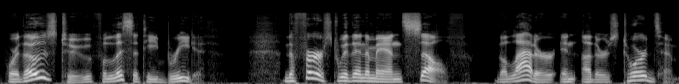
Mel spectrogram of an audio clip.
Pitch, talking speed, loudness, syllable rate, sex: 140 Hz, 150 wpm, -19 LUFS, 4.5 syllables/s, male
